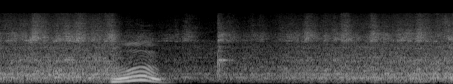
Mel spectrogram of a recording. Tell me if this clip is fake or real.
real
